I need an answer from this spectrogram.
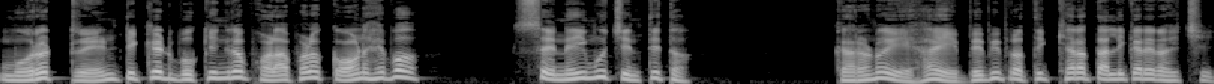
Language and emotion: Odia, fearful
